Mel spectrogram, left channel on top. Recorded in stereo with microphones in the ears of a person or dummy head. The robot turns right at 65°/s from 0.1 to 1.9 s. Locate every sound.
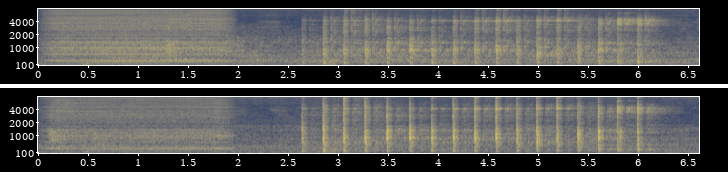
2.6 s hammering: 55° right (ahead or behind), 1.5 m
